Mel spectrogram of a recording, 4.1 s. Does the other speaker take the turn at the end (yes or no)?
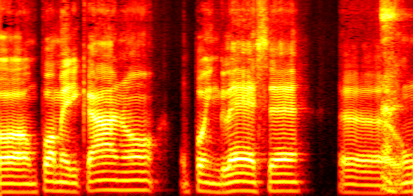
no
